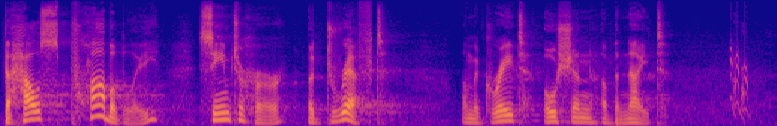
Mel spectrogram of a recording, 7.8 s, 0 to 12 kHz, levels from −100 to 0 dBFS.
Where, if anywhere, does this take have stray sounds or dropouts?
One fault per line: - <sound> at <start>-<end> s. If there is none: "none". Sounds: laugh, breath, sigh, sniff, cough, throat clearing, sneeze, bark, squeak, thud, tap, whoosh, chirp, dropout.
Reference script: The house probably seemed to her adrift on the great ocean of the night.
- chirp at 7.3-7.5 s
